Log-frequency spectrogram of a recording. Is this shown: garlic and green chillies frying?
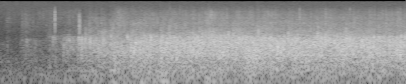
no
